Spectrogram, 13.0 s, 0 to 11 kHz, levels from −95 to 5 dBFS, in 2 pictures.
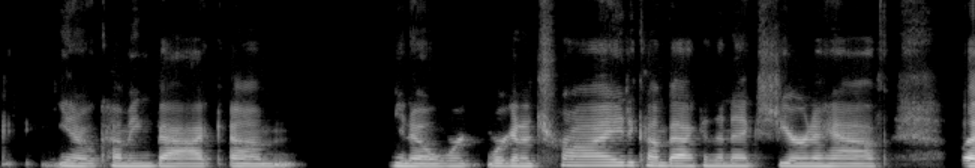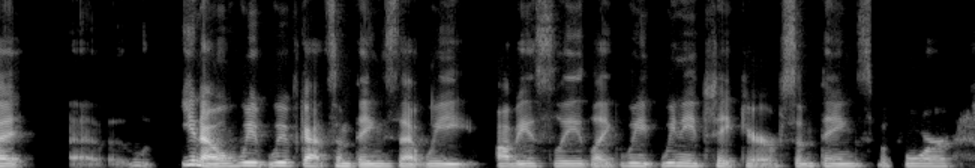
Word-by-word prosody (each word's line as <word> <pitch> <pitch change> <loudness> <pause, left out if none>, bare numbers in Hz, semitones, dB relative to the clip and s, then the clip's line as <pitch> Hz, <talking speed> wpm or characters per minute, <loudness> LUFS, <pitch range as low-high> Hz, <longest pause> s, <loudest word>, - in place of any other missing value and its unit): y 300 0 -18 0.3
you 180 -2 -1
know, 165 -1 -2
coming 175 0 -2
back, 165 -2 -1
um, 160 -2 -2 0.6
you 180 - +1
know, 160 -2 +1
we're 170 +1 -5
we're 180 - -1
gonna 175 -1 +1
try 200 +3 -1
to 205 - -3
come 195 -1 -1
back 180 0 +2
in 180 - -3
the - - -2
next 175 -1 -4
year 175 -1 +1
and 170 - +1
a 170 - +1
1/2, 165 -1 -2 0.5
but, 165 -2 +5 0.3
uh, - - -9 0.3
u - - -12
uh, - - -15 0.2
you 265 0 +3
know, 160 -10 +9
we 195 +4 +4
we've 200 -1 +2
got 180 - +3
some 165 -3 +1
things 155 +1 +1
that - - +2
we 150 -2 +1
obviously 160 +1 -1
like, - - -3
we 170 -3 -1
we 190 +1 0
need 175 -2 -1
to - - -17
take 170 - -3
care 150 - -3
of 155 - -14
some 160 -3 -4
things 155 -1 -2
before, 160 -1 -5
170 Hz, 215 wpm, -25 LUFS, 160-180 Hz, 0.6 s, know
